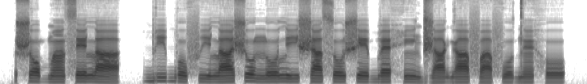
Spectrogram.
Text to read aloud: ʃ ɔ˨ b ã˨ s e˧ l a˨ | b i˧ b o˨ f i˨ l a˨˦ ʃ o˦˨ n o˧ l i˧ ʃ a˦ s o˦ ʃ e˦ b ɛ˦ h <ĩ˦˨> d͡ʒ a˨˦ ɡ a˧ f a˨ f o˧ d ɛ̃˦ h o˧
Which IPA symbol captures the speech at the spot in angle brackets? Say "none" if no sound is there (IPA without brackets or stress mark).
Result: ĩ˦˨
